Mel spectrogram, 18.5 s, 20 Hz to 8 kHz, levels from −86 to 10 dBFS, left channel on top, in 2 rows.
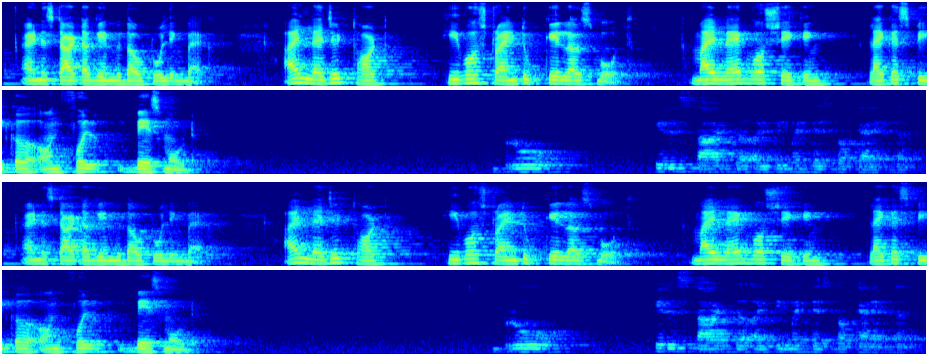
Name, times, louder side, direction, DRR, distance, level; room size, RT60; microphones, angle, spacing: voice 1, 0.2-2.0 2.8-3.8 4.5-6.2 6.9-8.3 8.7-11.2, left 3 dB, 35° left, 11 dB, 0.5 m, -33 dB
voice 2, 14.1-14.8 15.8-18.3, equal, 55° right, -1 dB, 3.3 m, -51 dB
12.5 x 9.0 x 7.5 m, 1.2 s
head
